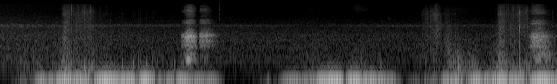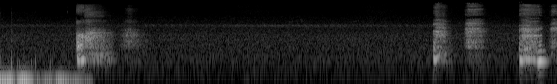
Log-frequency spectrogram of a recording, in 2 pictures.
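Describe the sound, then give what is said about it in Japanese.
Quiet scraping and rustling from an ear pick during a lap-pillow ear-cleaning roleplay. Soft, intermittent bursts of scratching are broken up by stretches of near silence. “約束通り耳かきしてあげる。ほら、おいで。膝枕してあげる。”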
